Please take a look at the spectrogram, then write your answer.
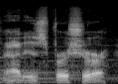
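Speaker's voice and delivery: normal talking voice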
